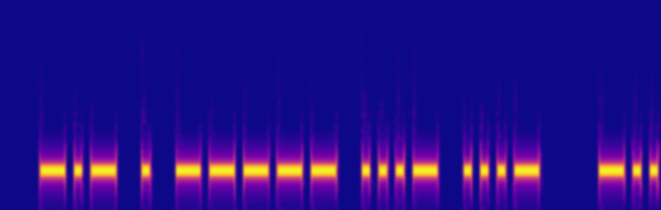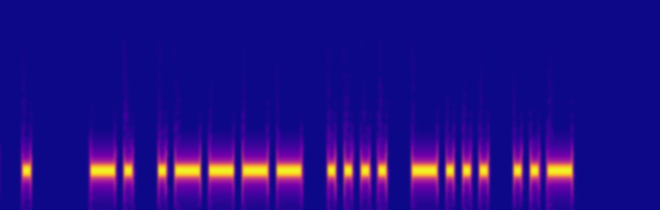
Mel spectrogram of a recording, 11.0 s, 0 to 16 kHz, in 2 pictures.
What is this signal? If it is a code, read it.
Morse code, heard as a keyed tone, about 17 wpm, 700 Hz. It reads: KE0VV DE N1HBU
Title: USA Callsign DE Callsign - 5 Characters - 17wpm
